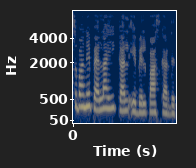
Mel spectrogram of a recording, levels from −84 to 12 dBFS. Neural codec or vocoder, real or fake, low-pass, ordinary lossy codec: none; real; 7.2 kHz; none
